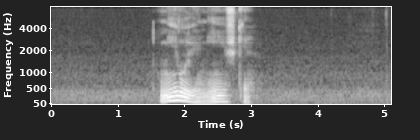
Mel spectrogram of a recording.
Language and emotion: Russian, sad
